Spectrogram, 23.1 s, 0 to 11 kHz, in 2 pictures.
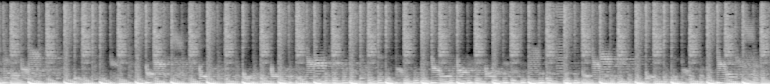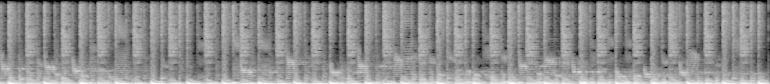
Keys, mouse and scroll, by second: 0.8-5.2 middle drag, 5.2 click, 6.5 click, 7.9 click, 8.4 scroll down 3, 9.4-12.3 drag, 12.3 scroll up 1, 12.9 click, 20.8 click, 21.5-23.1 middle drag.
